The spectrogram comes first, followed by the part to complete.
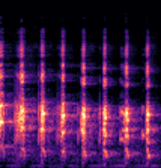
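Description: A woman laughing: a run of short, breathy laughs, about four a second, that stops near the end.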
